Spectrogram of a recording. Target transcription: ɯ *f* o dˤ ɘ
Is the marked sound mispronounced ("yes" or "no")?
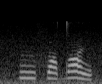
no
